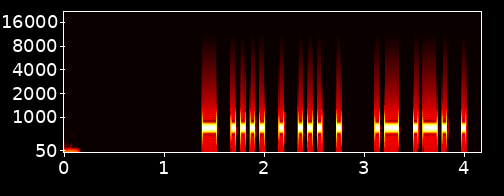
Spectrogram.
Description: Morse code, heard as a keyed tone, about 25 wpm, 700 Hz. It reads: THESE ARE
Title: Sentences from Top 1000 Words - Review Part 3 - 25wpm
